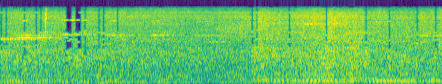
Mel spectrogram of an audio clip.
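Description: Steady low rumble of road traffic in the background, getting a little louder in the second half.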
